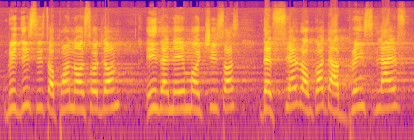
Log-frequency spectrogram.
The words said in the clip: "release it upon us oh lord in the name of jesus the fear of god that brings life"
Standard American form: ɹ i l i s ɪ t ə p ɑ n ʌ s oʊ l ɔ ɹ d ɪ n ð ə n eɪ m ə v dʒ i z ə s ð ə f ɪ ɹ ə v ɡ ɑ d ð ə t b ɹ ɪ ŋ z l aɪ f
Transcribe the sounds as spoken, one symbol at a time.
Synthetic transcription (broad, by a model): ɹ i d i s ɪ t ə p ɑ n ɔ s oʊ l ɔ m ɪ n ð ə n eɪ m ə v dʒ i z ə s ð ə f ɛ ɹ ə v ɡ ɑ d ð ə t b ɹ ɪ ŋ s l aɪ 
